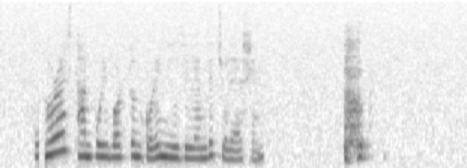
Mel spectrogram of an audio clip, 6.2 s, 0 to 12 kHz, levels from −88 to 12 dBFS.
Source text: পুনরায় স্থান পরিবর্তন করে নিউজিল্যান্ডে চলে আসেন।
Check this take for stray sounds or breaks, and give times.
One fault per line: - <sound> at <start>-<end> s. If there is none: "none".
- dropout at 0.5-0.6 s
- cough at 4.6-5.0 s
